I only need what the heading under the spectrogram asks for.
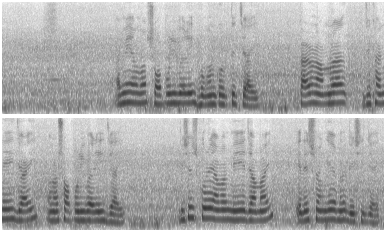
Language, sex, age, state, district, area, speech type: Bengali, female, 60+, West Bengal, Kolkata, urban, spontaneous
